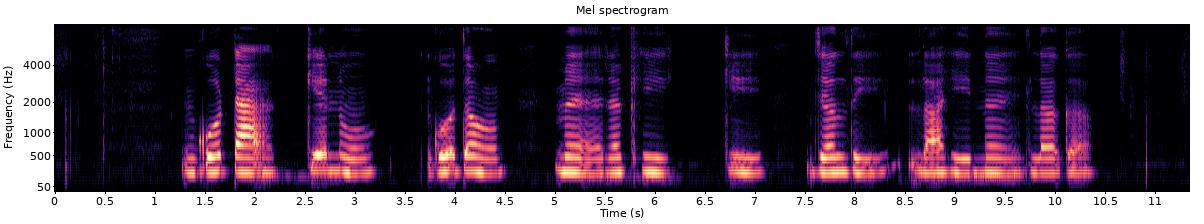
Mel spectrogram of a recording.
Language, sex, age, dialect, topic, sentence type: Maithili, female, 25-30, Angika, agriculture, question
